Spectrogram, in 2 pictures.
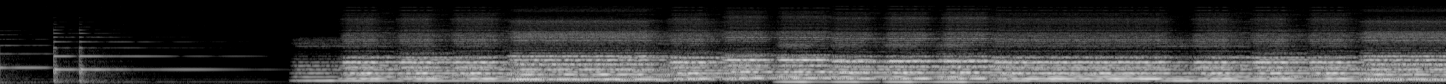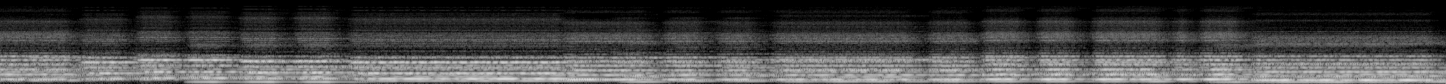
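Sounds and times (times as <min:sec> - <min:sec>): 
tenor singing: 0:02.9 - 0:28.9.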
